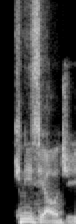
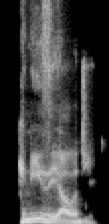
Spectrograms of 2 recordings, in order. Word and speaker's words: kinesiology: Outside of rowing, when you were in the classroom, you majored in kinesthesiology. Is that right? – Kinesiology. Yeah. – How do you pronounce it? – Kinesiology.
